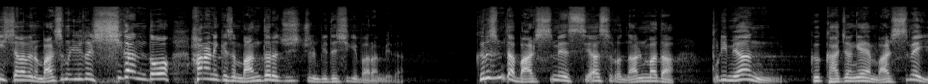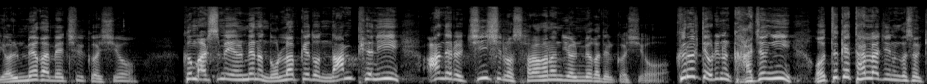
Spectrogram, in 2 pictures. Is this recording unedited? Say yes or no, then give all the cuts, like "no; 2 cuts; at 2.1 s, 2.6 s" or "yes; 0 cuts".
no; 2 cuts; at 4.7 s, 16.0 s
